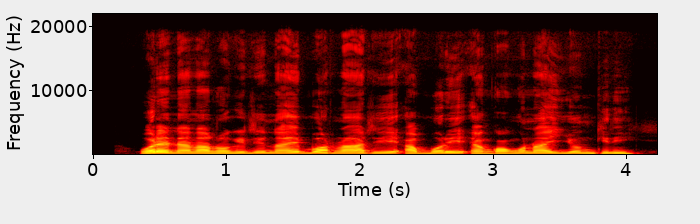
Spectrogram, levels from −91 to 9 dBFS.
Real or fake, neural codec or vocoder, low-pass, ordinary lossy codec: real; none; 19.8 kHz; none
